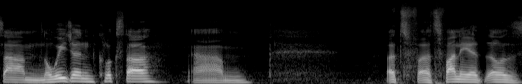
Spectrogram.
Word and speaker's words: Klokstad: up on Instagram and my cousin told me that we've been seeing our last name wrong the whole time so yeah one convey led to another and yeah my old lady told me it's uh cookster how does that make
